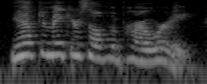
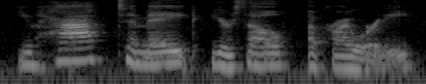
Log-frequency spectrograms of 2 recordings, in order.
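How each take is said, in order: First: Fast, higher insistent repeat; emphatic tough love. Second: Low, firm and deliberate; tough love. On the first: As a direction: hammer the point home quickly. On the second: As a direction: lay it down calmly like a stern coach. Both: Real, not acted. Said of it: "I'm about to put my tough love hat on".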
